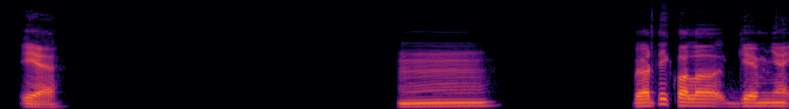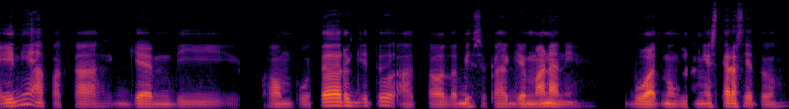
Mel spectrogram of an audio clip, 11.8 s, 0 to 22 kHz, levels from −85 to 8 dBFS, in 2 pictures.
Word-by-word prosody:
Iya. 90 Hz, -3 st, +4 dB, 2.5 s
Mmm, 115 Hz, +4 st, +1 dB, 1.0 s
berarti 125 Hz, +10 st, +6 dB
kalau 125 Hz, -2 st, +7 dB, 0.2 s
game-nya 120 Hz, 0 st, +4 dB
ini 125 Hz, +9 st, -3 dB
apakah 100 Hz, -2 st, -7 dB, 0.2 s
game 95 Hz, -1 st, -3 dB
di 95 Hz, -, -14 dB, 0.6 s
komputer 100 Hz, +7 st, 0 dB, 0.2 s
gitu, 125 Hz, +3 st, -11 dB
atau 95 Hz, 0 st, -10 dB
lebih 100 Hz, +3 st, -4 dB
suka 105 Hz, -1 st, -9 dB
game 100 Hz, -1 st, -2 dB
mana 110 Hz, 0 st, +4 dB
nih, 85 Hz, -2 st, -11 dB, 0.4 s
buat -, -, +2 dB
mengurangi 95 Hz, +1 st, -7 dB
stres 110 Hz, +1 st, +1 dB
itu? 95 Hz, -1 st, -10 dB
105 Hz, 105 wpm, -26 LUFS, 95-120 Hz, 2.5 s, kalau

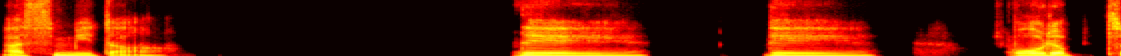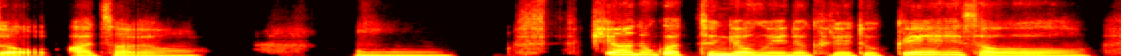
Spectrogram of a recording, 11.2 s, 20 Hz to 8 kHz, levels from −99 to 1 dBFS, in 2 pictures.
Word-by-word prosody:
맞습니다. 155 Hz, -1 st, -3 dB, 1.6 s
네. 155 Hz, -2 st, 0 dB, 0.6 s
네. 160 Hz, -2 st, -2 dB, 0.7 s
어렵죠. 155 Hz, +1 st, +3 dB, 0.2 s
맞아요. 160 Hz, +1 st, -2 dB, 0.8 s
어. 165 Hz, -2 st, -6 dB, 0.7 s
피아노 295 Hz, 0 st, +4 dB
같은 235 Hz, -3 st, +3 dB
경우에는 175 Hz, -4 st, +3 dB
그래도 170 Hz, 0 st, -3 dB
꽤 290 Hz, +1 st, +3 dB
해서 180 Hz, -, 0 dB
165 Hz, 150 characters per minute, -22 LUFS, 155-180 Hz, 1.6 s, 피아노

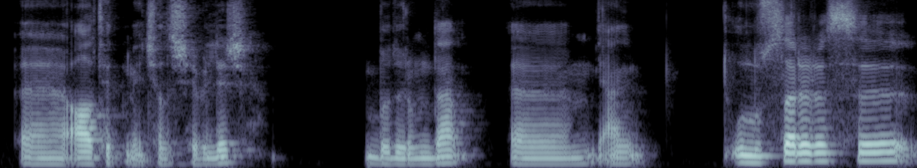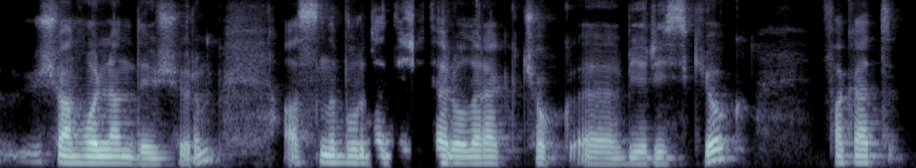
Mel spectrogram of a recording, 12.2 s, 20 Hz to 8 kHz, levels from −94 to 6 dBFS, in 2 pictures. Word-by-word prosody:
eee, -, -, -1 dB, 0.3 s
alt 105 Hz, 0 st, +4 dB
etmeye -, -, -6 dB
çalışabilir. 115 Hz, +4 st, -3 dB, 0.7 s
Bu 100 Hz, -2 st, -3 dB
durumda, 100 Hz, +4 st, -1 dB, 0.3 s
emm, 100 Hz, +2 st, -3 dB
yani 105 Hz, 0 st, -4 dB, 0.6 s
Uluslararası 145 Hz, +5 st, +4 dB, 0.2 s
Şu 140 Hz, -3 st, +3 dB
an 120 Hz, -, +5 dB
Hollanda'da 115 Hz, -3 st, +5 dB
yaşıyorum. 100 Hz, 0 st, -4 dB, 0.4 s
Aslında 125 Hz, -2 st, +1 dB
burada 120 Hz, 0 st, -1 dB
dijital 120 Hz, 0 st, -1 dB
olarak 115 Hz, 0 st, +1 dB
çok, -, -, -5 dB
eee, 105 Hz, -1 st, -2 dB
bir 105 Hz, 0 st, -2 dB
risk 105 Hz, 0 st, -4 dB
yok -, -, 0 dB, 0.5 s
fakat, 120 Hz, -1 st, -2 dB
115 Hz, 115 wpm, -24 LUFS, 105-120 Hz, 0.7 s, an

